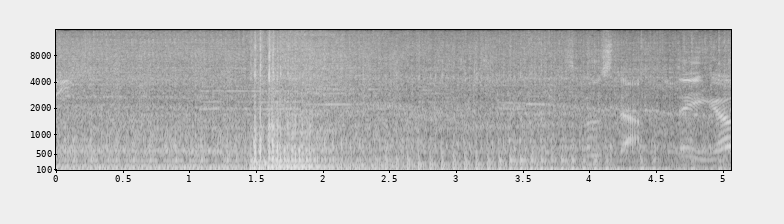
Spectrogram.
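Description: Motorcycle engine running steadily at very low speed during a slow-speed riding practice exercise with the rear brake applied, a continuous close rumble with a brief louder surge near the start.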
